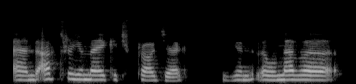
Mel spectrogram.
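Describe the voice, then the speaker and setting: In a Ukrainian accent, a woman of medium pitch speaks fairly slowly with monotone, flat intonation. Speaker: actress. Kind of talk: panel discussion. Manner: halting.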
